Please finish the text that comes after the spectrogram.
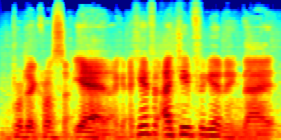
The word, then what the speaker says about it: Project X Zone: It's pronounced Project Cross Zone. Oh right, yeah, right, yeah. Yeah, no, it's always cross in Japan, isn't it?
